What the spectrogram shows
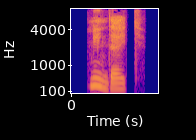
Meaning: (adjective) 1. irrelevant, unimportant, all the same (to someone: -nak/-nek) 2. I don't care, I don't mind…, no matter (… whether / who / where / how etc.)
- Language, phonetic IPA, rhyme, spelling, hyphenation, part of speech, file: Hungarian, [ˈmindɛɟː], -ɛɟ, mindegy, min‧degy, adjective / interjection, Hu-mindegy.ogg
